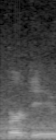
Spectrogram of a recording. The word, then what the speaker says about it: Burkey: i am your set wrath here with dean berkey is that is that him how you pronounce it yeah i don't think i've ever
